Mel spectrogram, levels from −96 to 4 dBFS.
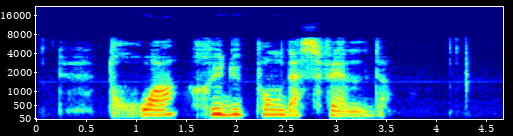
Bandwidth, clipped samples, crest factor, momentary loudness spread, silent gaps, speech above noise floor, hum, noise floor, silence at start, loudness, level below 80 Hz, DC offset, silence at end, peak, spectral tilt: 7.4 kHz; under 0.1%; 20 dB; 15 LU; none; 54 dB; none; -74 dBFS; 0.75 s; -21 LUFS; -60 dBFS; under 0.1%; 1.2 s; -4 dBFS; -5 dB/octave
